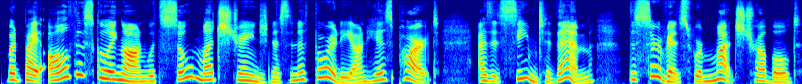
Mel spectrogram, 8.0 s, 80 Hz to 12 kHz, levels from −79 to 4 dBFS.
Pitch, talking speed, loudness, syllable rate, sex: 245 Hz, 185 wpm, -17 LUFS, 4.9 syllables/s, female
